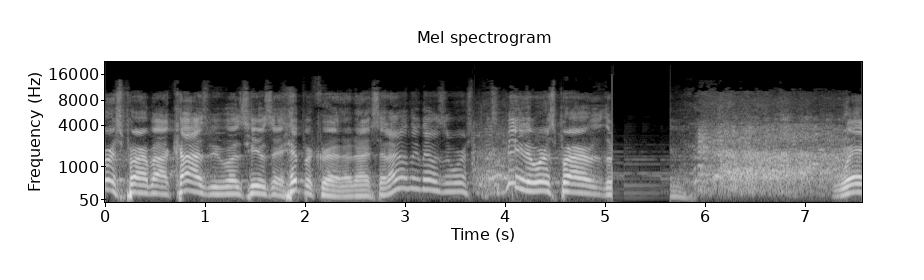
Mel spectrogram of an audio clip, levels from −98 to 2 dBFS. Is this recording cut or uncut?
cut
